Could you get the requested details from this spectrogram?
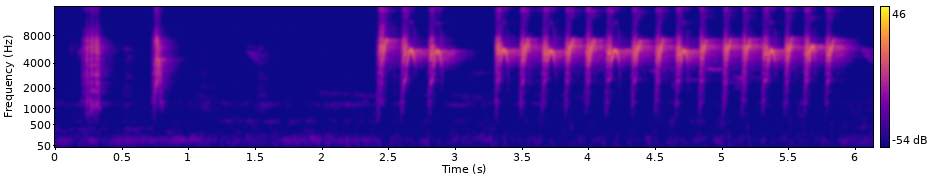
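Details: Plain-throated sunbird for training cage birds, a few scattered sharp notes, then a fast, even trill of high, thin chirps lasting about three seconds.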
